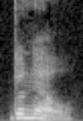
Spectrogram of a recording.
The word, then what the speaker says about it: Donnell: Donnell, accent on the last syllable, and St.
